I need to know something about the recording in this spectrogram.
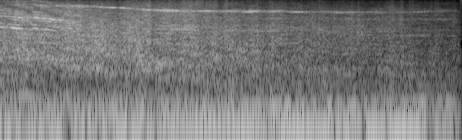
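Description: Sci-fi starship engines flying past in a film soundtrack: a steady rushing roar over a deep rumble, with a high whine that slides slowly downward.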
